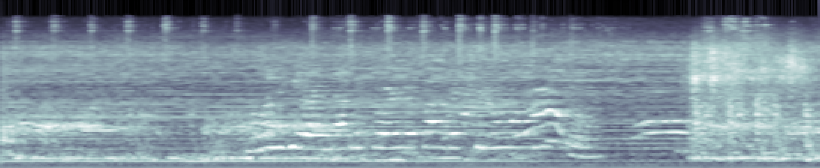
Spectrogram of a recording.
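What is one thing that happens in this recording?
Electric hair clippers buzz steadily close by.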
